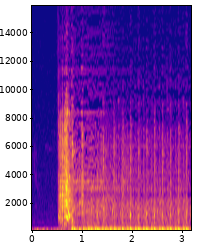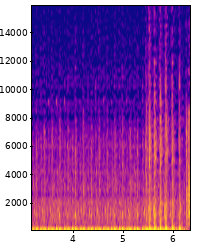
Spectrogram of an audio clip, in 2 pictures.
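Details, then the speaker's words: Yamaha Virago 535 V-twin started cold with no choke on a chilly day: catches quickly, then lumpy uneven idle, seems to run on one cylinder, misfires and won't rev until warm; carburettor issue suspected. "and this is what it's like just about every time until it warms up. Doesn't want to rev up. Starts okay-ish, doesn't want to rev up."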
